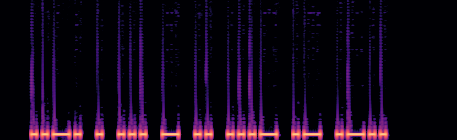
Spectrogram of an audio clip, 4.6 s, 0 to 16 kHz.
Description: Morse code, heard as a keyed tone, about 22 wpm, 700 Hz. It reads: FESTIVAL
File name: practice / 22wpm / Eight Letter Words - 22wpm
